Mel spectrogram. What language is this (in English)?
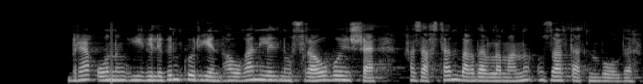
Kazakh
